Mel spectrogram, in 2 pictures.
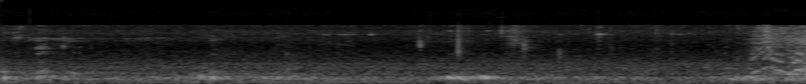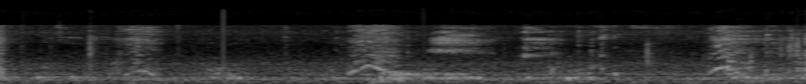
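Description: Adidas sports duffel bag being worked open by hand: its zipper tugged and the fabric rustling and scraping in short, scattered sounds.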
